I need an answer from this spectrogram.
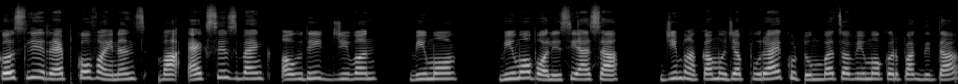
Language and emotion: Goan Konkani, neutral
